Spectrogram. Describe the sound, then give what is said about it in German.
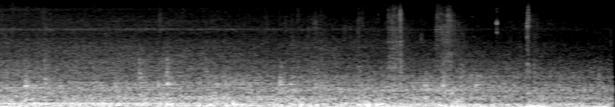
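An S-Bahn commuter train rumbles loudly and steadily through a station, a dense low roar with faint high squeals and clatter on top, and no voices. “Ja, und hier fällt schon wieder die S-Bahn aus.”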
